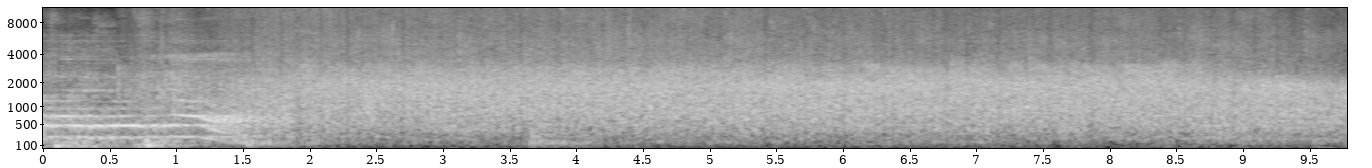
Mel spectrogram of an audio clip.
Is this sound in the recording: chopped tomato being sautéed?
no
